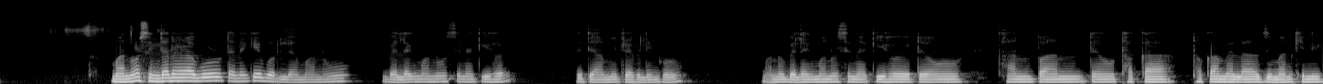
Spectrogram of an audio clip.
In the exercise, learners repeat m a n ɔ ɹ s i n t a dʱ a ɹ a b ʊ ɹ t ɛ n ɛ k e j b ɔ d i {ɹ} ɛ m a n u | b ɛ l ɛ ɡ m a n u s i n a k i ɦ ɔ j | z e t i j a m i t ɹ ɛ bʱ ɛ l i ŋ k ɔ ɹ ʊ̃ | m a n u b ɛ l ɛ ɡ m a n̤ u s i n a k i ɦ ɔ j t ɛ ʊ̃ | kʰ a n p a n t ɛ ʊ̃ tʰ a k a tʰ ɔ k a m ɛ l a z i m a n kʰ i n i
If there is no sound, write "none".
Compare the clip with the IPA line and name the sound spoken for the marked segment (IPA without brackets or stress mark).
l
